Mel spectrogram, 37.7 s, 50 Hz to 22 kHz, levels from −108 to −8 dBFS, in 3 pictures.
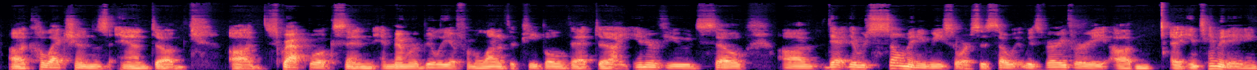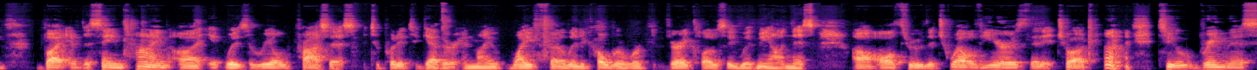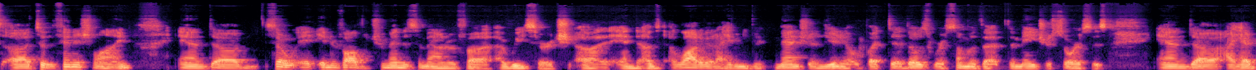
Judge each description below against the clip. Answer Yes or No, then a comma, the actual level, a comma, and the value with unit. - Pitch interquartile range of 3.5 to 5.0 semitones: No, average, 2.9 semitones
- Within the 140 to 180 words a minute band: No, average, 190 wpm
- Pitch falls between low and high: No, very low, 90 Hz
